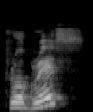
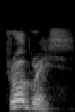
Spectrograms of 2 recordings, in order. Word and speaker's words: progress: what a noun and when you stress the last part of the word that word is what is a verb are we together there for example we have this one progress and uh progress are we together this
